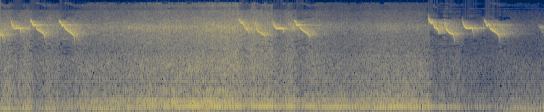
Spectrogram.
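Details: White-eye (pleci dakun ngalas) singing shrilly with open beak: clusters of high, thin, falling notes at the start, a quieter run midway, then a bright burst of descending notes near the end over a low hum.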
